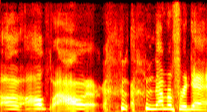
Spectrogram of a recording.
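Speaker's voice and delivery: overacted, very high, drawn-out dramatic cry. Retelling a second soldier being shot: imitating a dramatic death cry. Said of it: "all dramatic and shit".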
